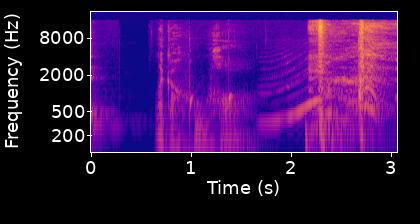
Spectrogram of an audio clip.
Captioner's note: bubbles popping; both laughing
